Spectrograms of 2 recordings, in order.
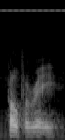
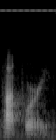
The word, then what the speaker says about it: potpourri: word that i did potpourri there's no reason it should be pronounced that way if you look at this spelling it's a pop quarry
